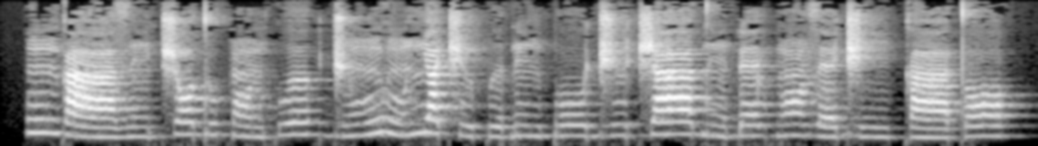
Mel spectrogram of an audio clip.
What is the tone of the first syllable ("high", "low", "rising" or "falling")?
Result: high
